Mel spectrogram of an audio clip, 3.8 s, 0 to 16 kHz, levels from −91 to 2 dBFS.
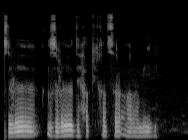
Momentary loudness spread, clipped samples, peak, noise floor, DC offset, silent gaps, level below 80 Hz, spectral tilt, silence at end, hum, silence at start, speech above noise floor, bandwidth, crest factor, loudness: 12 LU; under 0.1%; -18 dBFS; -74 dBFS; under 0.1%; none; -78 dBFS; -5 dB/octave; 0.65 s; none; 0.05 s; 39 dB; 11.5 kHz; 16 dB; -35 LUFS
